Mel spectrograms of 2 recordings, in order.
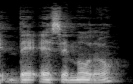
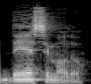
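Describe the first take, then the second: First: "de ese modo" slowly, each word distinct; three clear words. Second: "De ese modo" linked into one quick phrase; words run together. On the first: Teacher showing how beginners say "de ese modo", word by word. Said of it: "like three clear words". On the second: Teacher showing how singing it joins "De ese modo", run together. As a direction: blend "De ese" into "modo" without gaps. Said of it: "sound like it runs together". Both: Shown as a demonstration.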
